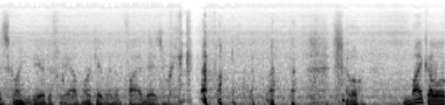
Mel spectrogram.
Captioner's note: chuckles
